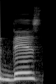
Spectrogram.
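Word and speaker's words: this: टी एच के दो उच्चारण हैं, ये नज़र आए तो थ और द पढ़ते हैं, जैसे दिस दैट दीज दोज रहता है ना, मदर फादर, तो वहाँ पर द पढ़ा जाता है।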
